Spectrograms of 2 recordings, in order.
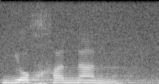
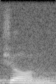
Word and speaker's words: Yochanan: The name is Yochanan. It is not like you say John. John is a pronunciation in a different language.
